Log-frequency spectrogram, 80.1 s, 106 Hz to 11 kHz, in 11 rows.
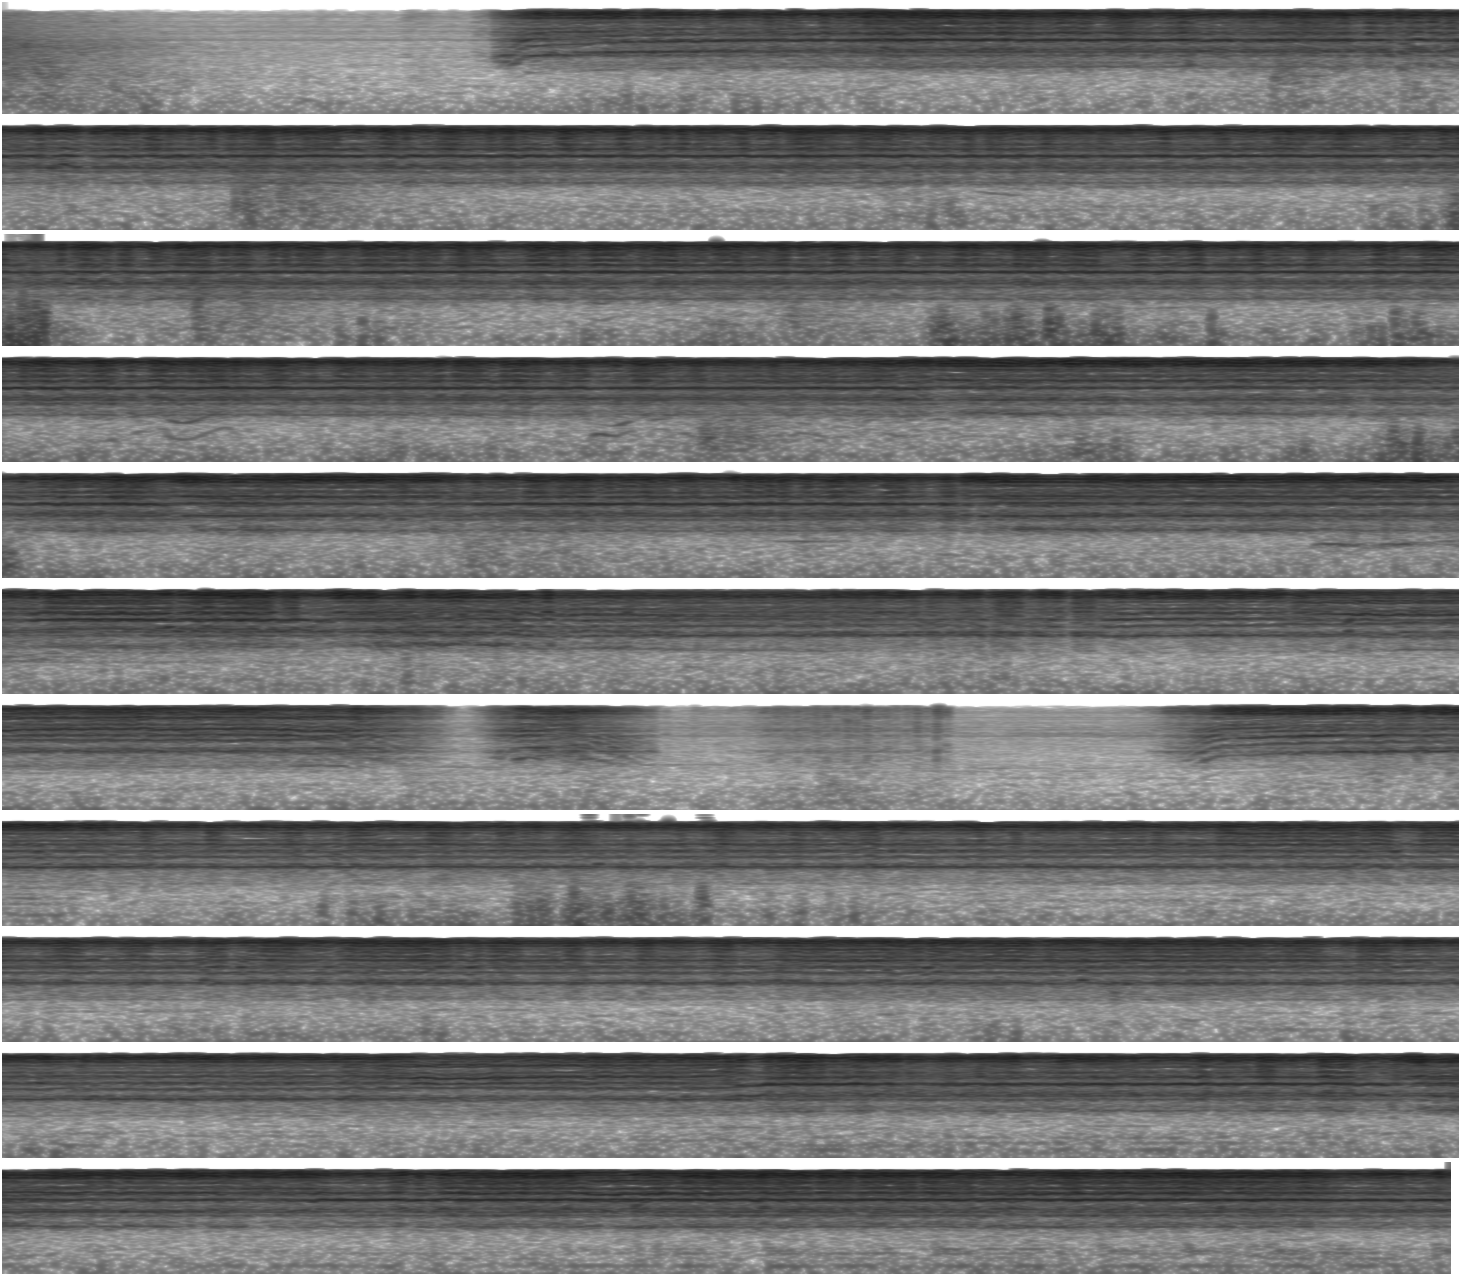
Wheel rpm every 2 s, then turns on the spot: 0, 120, 200, 200, 200, 200, 200, 200, 200, 200, 200, 200, 200, 200, 200, 200, 200, 200, 200, 180, 160, 160, 130, 40, 20, 150, 160, 160, 160, 160, 160, 160, 160, 160, 170, 200, 200, 200, 200, 200.
46-48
